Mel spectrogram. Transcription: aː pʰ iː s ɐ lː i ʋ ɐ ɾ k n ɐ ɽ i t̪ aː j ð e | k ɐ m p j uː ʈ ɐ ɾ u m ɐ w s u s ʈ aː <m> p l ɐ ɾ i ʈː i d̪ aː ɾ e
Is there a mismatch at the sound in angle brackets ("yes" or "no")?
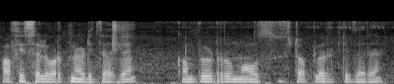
yes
